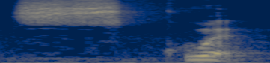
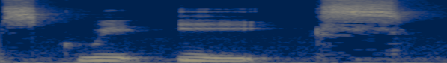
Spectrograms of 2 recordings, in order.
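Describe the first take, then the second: First: Squiax with a short E, the wrong way; wrong short vowel. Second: Squeaks with a long E that says its name; squeaks, long E, the right way; long vowel. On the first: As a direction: read Squiax as it looks, short E. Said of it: "That's not a word". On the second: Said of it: "its long sound where it says its name". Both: Shown as a demonstration.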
